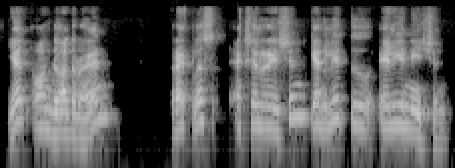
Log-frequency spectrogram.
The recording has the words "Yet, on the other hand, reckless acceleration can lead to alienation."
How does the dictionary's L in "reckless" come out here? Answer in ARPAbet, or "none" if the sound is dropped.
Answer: L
